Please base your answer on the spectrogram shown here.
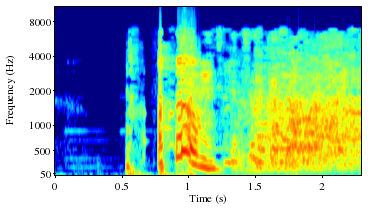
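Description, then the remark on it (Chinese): After a moment of silence, a person performs a polite, moderate-volume sneeze: two quick breathy catches, a short voiced burst that falls in pitch, then a soft, trailing hiss of air. It illustrates the cautious sneezer type, who sneezes politely and elegantly. “这第三种打喷嚏类型呢，叫做谨慎型喷嚏者，打喷嚏的方式很有礼貌、优雅，声音适中”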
